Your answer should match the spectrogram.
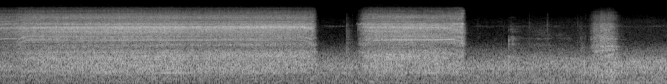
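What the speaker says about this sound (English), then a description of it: "So we'll go ahead and make that pilot hole." A power drill bores a pilot hole in wood while a compost bin is being built, a loud steady whine running in two long bursts with short pauses and a brief final spurt.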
